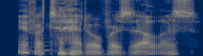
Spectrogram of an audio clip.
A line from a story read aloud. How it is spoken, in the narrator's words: Doroth said, chuckling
